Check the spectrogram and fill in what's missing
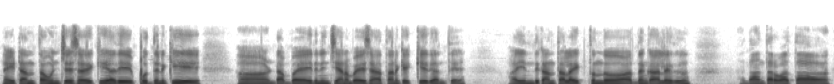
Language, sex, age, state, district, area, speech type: Telugu, male, 18-30, Andhra Pradesh, Eluru, rural, spontaneous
